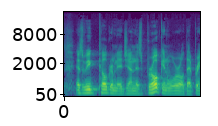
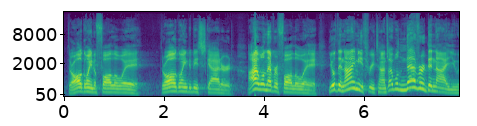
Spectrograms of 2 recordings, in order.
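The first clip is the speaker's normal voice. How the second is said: loud, higher, pounding repetition; drumbeat rhythm; 5 semitones higher, 8 dB louder than usual. Shown as a demonstration. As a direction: hammer each line like a drumbeat. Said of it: "I'm sure you can hear the, the drumbeat".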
